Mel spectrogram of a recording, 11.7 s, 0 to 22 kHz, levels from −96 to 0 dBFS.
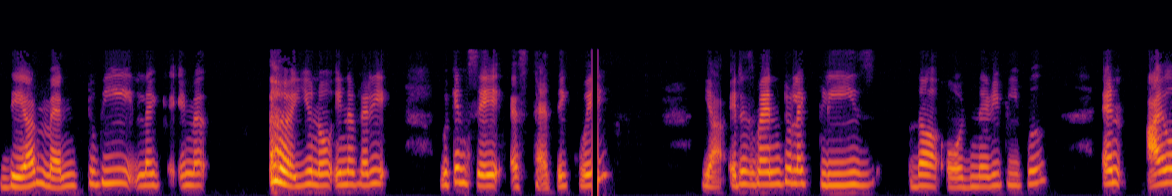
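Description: Speech carried over G.722 wideband telephone coding suffers packet loss on an ADPCM call between 5.92 and 6.06 s. About 60 ms went missing, enough to suggest several lost packets. The decoder's adaptive predictor and step size then drifted from the sender's, so a hard-edged silent hole gives way to briefly, slightly distorted speech.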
